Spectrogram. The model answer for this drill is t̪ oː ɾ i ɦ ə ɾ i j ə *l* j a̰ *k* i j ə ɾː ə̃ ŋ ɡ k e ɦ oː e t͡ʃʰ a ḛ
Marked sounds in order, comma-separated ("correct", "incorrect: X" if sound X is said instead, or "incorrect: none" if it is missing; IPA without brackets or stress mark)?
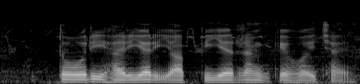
incorrect: ɾ, incorrect: p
